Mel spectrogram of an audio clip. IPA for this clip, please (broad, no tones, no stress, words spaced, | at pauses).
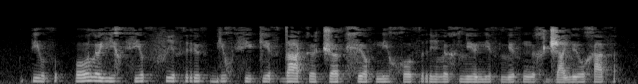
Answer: pʲuθ | oløvʲœx fʲoθ fiθryθ bʲuxfʲokʲeθ dakø t͡ʃœθ xʲɔθmʲu xoθriløx lʲømʲœθ lʲəθŋøxd͡ʒa lʲoxaθ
